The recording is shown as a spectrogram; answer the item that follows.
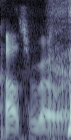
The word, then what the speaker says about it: Aotearoa: Aotearoa, yeah.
